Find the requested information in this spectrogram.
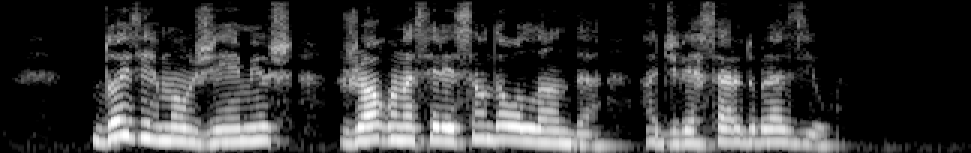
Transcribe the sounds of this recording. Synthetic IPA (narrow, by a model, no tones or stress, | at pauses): d̪ojziɾmɐ̃w̃zʒẽmiʊs | ʒɔɡɐ̃w̃nɐselesɐ̃w̃d̪ɐolɐ̃nd̪ɐad͡ʒiveɾsaɾjʊd̪ʊbɾaziw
